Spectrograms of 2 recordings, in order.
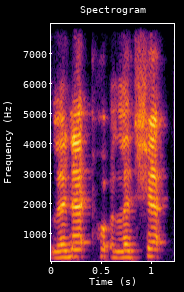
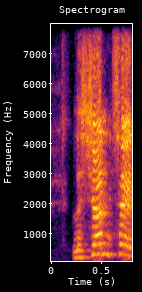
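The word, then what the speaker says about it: Lachante: can't say her name, Lechette Paul, I think I've said her name. Lashante, that's it.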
